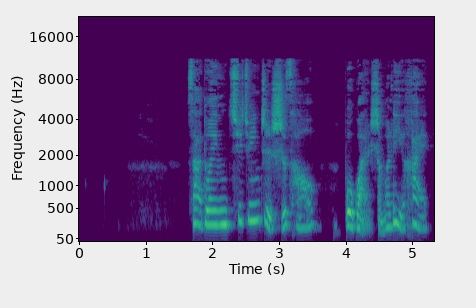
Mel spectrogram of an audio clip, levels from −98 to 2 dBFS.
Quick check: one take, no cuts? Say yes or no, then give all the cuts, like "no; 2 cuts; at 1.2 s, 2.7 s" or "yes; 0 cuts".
yes; 0 cuts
